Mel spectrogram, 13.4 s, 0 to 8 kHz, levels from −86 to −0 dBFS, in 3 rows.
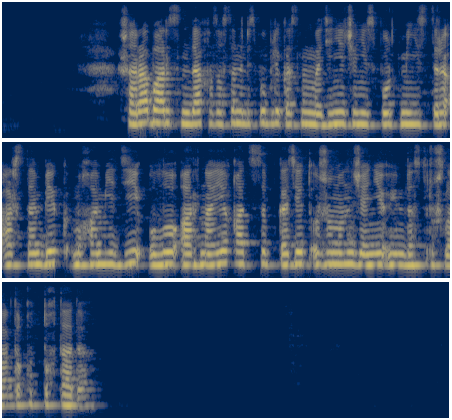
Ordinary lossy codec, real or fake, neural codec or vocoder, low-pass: none; real; none; none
